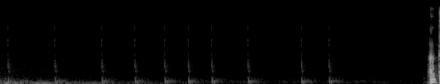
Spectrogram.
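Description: Soft clicks tick one after another.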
